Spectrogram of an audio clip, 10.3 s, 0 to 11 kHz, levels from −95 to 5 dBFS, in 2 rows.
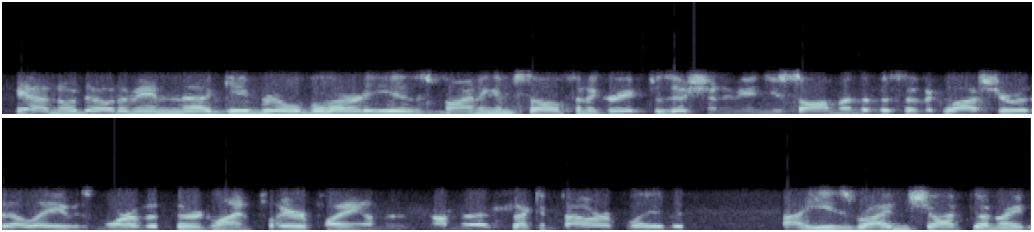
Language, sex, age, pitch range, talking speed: English, male, 30-49, 160-180 Hz, 280 wpm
